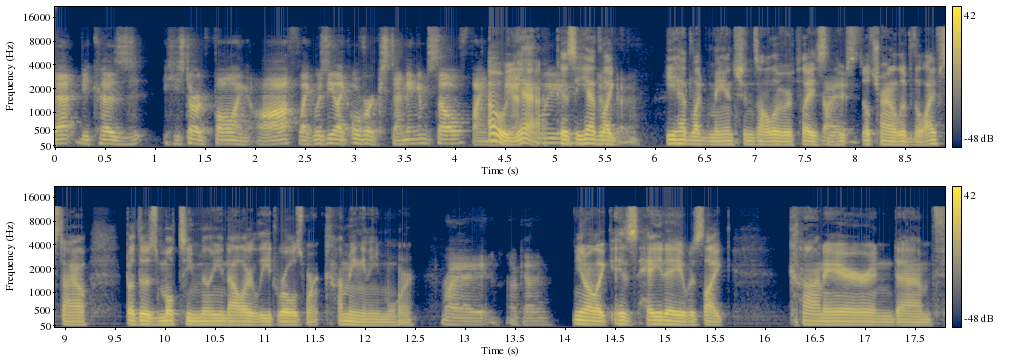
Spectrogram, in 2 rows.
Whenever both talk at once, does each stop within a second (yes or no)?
no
